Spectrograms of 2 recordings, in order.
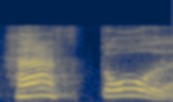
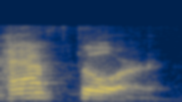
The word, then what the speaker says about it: Hathor: Hathor. I think it's pronounced like half of Thor. Like Hathor.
